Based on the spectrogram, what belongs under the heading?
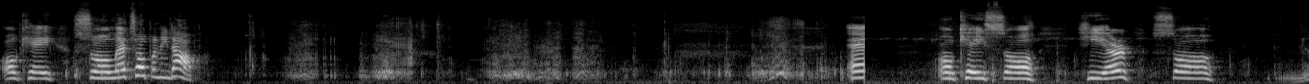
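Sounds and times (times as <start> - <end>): bag rustling and scraping: 0.5 - 13.0
zipper pulled open: 2.0 - 9.4.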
